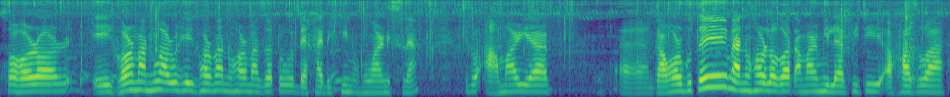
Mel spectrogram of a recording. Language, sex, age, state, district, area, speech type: Assamese, female, 60+, Assam, Darrang, rural, spontaneous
